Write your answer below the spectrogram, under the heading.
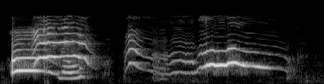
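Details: Pet dog singing the blues with its owner: a bright, quavering howl, a brief break, then a longer wobbling howl that swells and slowly falls away.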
